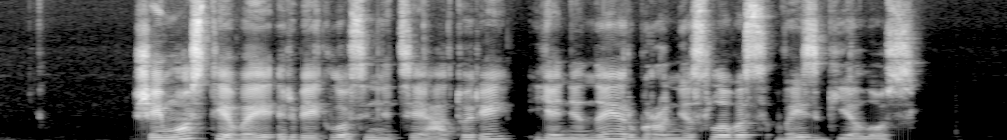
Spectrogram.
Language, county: Lithuanian, Marijampolė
